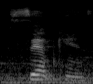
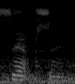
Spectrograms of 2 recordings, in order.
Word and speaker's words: Simpkins: Simpkins, not Simpson. Simpkins, S-I-M-P-K-I-N-S. Some people get it wrong.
